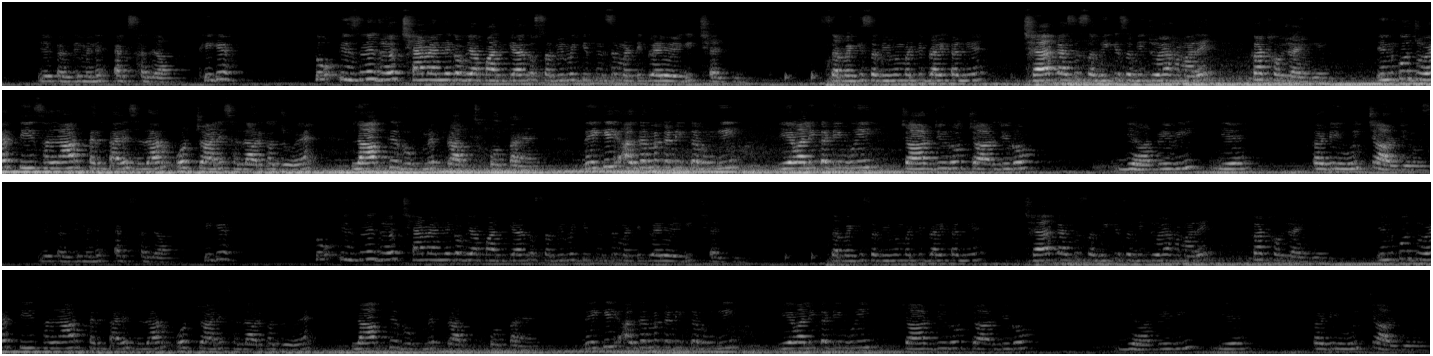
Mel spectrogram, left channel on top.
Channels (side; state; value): right; quieter; 13.3 dB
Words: ये कर दी मैंने x 1,000। ठीक है, तो इसने जो है 6 महीने का व्यापार किया है, तो सभी में कितने से मल्टीप्लाई होगी, 6 की, समय की सभी में मल्टीप्लाई करनी है। 6 पैसे सभी के सभी जो है हमारे कट हो जाएंगे। इनको जो है 30,000, 45,000 और 40,000 का जो है लाभ के रूप में प्राप्त होता है। देखिए अगर मैं कटिंग करूंगी, ये वाली कटिंग हुई 4 जीरो 4 जीरो, यहाँ पे भी ये कटिंग हुई 4 जीरो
